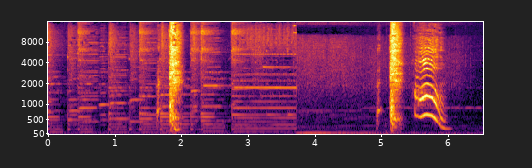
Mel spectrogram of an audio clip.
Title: Sneeze Compilation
